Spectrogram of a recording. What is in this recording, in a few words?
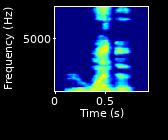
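"loin de", French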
